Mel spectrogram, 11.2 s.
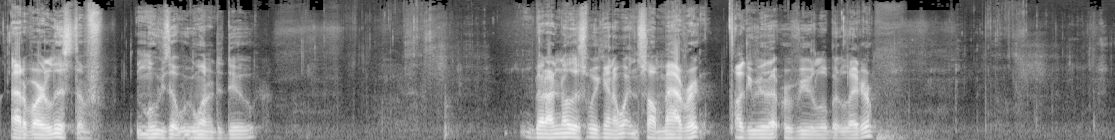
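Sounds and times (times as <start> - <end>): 
crunchy chewing of food: 0.0 - 11.1
faint steady hiss: 0.0 - 11.1
speech: 0.1 - 2.6, 5.2 - 9.0.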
